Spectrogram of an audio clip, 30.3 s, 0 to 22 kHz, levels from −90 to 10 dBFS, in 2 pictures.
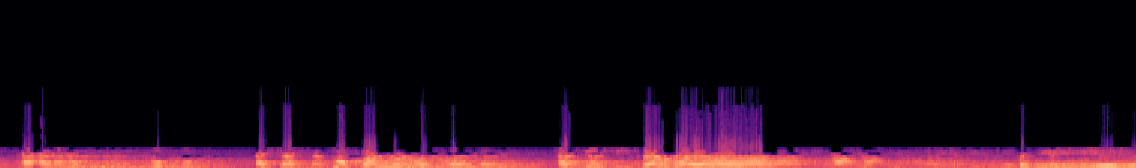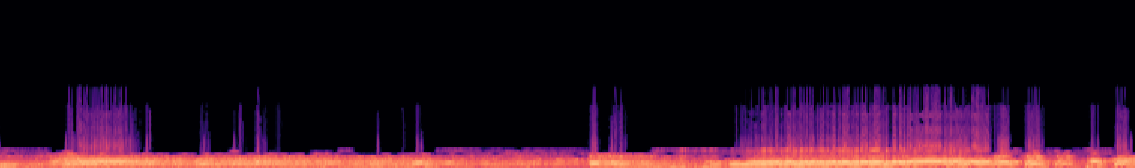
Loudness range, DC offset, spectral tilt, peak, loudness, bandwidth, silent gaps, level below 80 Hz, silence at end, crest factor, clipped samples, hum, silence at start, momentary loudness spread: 11 LU; 1%; -6 dB/octave; 0 dBFS; -10 LUFS; 7.6 kHz; none; -52 dBFS; 0 s; 10 dB; 0.4%; none; 0 s; 15 LU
